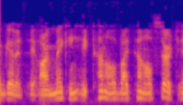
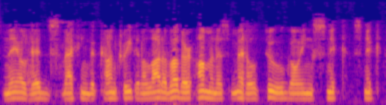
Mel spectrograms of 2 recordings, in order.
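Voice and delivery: plain reading voice

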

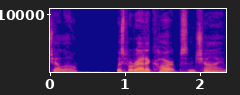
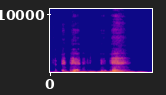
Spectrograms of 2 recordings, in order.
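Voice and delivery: shuddering breaths; 8 semitones higher, 5 dB louder than usual. A narrator's reading. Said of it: "drawing shuddering breaths".

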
